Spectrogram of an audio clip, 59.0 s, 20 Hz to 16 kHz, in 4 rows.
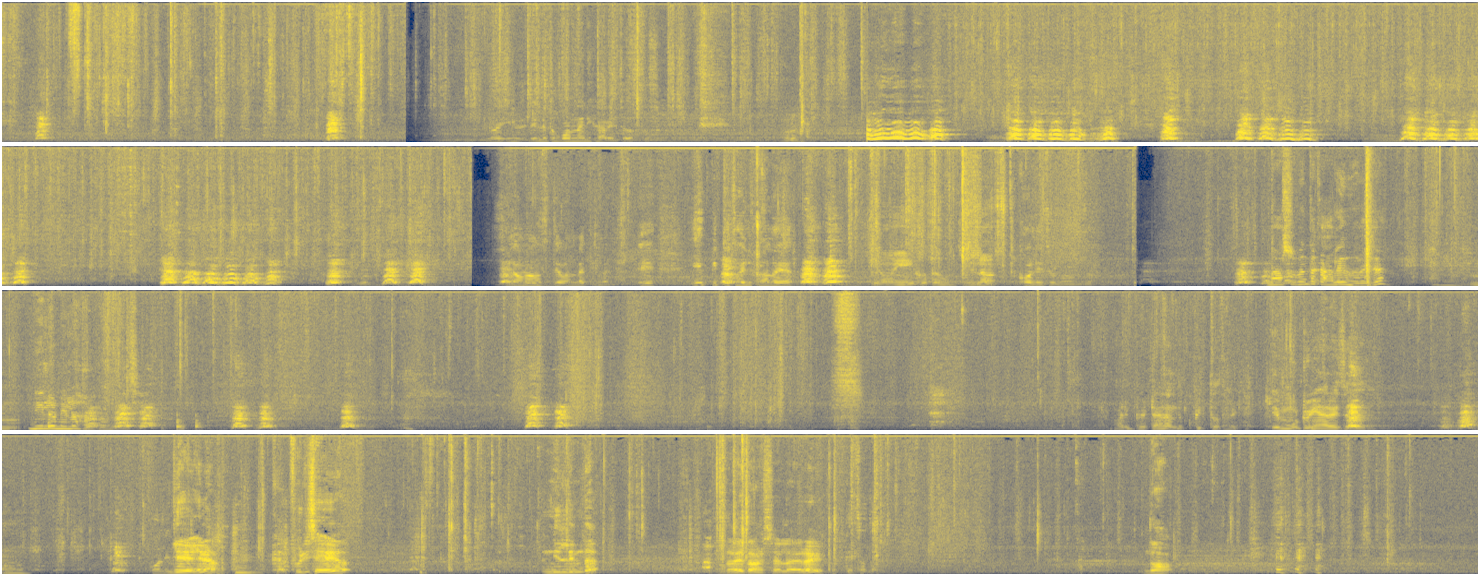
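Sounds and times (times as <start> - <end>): dog barking: 0.3 - 0.6, 3.2 - 3.6, 8.6 - 13.3, 13.9 - 15.2, 16.3 - 20.1, 21.9 - 23.4, 26.2 - 26.5, 27.1 - 27.6, 30.3 - 31.2, 31.8 - 33.2, 34.7 - 35.3, 42.9 - 43.3, 43.9 - 44.4, 45.4 - 45.7.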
